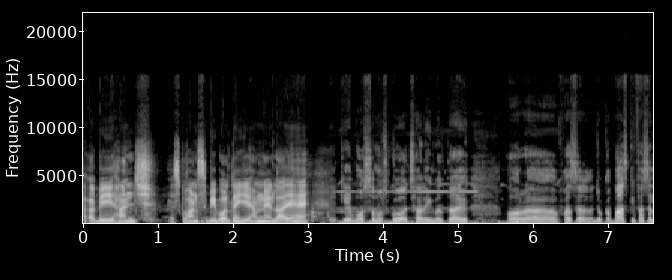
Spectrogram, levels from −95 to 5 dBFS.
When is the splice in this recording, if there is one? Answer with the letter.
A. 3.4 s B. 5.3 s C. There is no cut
A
